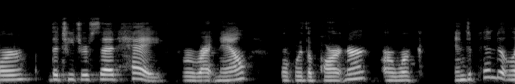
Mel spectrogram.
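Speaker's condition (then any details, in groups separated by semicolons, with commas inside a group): No condition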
